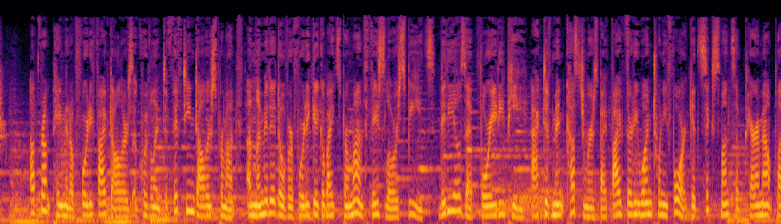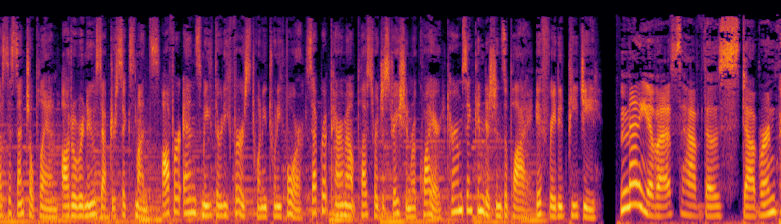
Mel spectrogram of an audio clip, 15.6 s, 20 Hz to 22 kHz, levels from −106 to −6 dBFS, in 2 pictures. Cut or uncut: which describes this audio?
cut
